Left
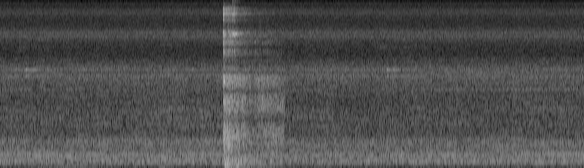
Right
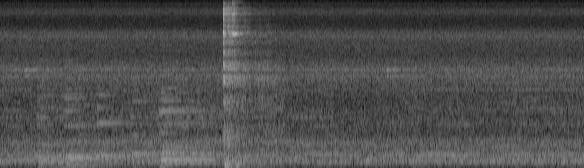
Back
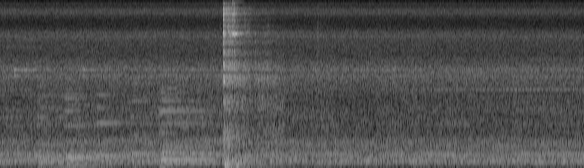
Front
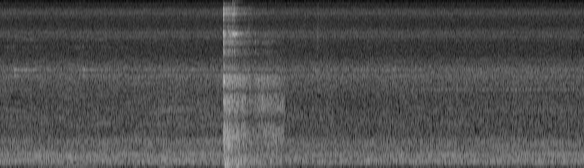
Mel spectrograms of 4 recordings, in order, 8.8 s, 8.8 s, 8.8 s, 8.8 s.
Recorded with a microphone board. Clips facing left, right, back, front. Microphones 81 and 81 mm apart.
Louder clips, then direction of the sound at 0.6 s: Even, back 1 dB; 135° right.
